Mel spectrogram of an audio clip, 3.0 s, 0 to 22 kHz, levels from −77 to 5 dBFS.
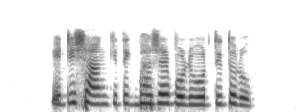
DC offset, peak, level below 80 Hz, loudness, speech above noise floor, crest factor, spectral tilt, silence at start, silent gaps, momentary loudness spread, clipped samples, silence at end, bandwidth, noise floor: under 0.1%; -2 dBFS; -64 dBFS; -18 LUFS; 54 dB; 16 dB; -2.5 dB/octave; 0.5 s; none; 9 LU; under 0.1%; 0.45 s; 7.8 kHz; -71 dBFS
